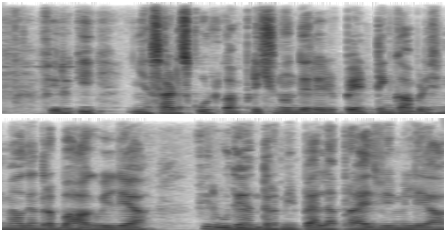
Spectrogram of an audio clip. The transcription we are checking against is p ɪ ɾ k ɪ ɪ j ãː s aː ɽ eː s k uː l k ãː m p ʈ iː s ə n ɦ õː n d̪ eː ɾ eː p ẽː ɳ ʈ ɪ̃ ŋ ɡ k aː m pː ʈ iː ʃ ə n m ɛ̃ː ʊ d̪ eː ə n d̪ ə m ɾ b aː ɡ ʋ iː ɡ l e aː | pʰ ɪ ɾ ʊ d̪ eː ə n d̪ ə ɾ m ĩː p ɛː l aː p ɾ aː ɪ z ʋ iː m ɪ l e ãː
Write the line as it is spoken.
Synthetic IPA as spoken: pʰ ɪ ɾ k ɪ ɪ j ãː s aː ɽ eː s k uː l k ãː m p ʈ iː ʃ ə n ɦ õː n d̪ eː ɾ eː p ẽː ɳ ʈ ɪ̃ ŋ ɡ k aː m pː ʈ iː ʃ ə n m ɛ̃ː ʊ d̪ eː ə n d̪ ə ɾ b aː ɡ ʋ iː l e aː | pʰ ɪ ɾ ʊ d̪ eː ə n d̪ ə ɾ m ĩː p ɛː l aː p ɾ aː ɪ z ʋ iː m ɪ l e aː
